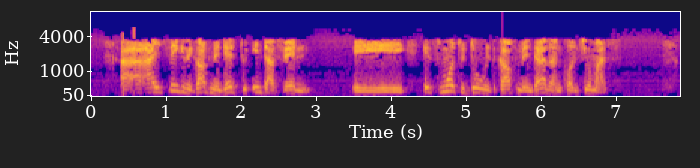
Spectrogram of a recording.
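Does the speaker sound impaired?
No.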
